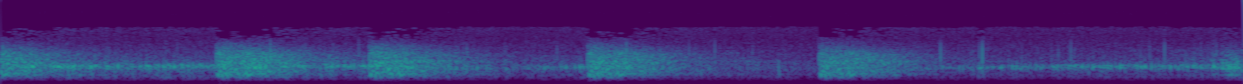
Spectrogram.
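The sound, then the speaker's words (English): Sharp gunshots ring out, about four loud reports spaced unevenly. Each crack is followed by a rolling decay over a constant rushing background, with fainter pops near the end. “What is this shooting”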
